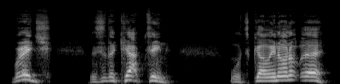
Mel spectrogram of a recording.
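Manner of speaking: panic held under control. A ship's captain calls the bridge over a Voxcom during an attack, hiding panic. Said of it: "fighting to hide the panic in his speech".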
